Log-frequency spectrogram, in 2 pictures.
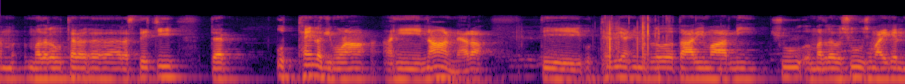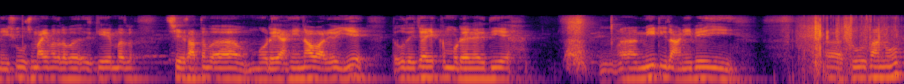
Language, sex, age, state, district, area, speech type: Dogri, male, 45-60, Jammu and Kashmir, Kathua, rural, spontaneous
